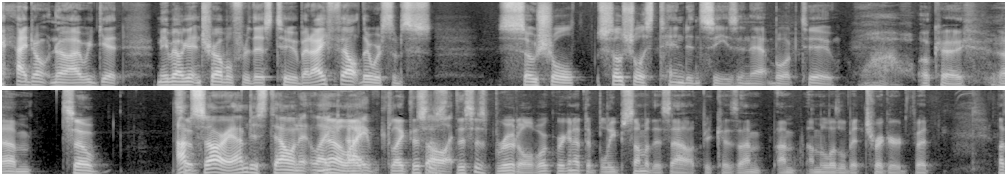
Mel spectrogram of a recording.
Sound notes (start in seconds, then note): none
